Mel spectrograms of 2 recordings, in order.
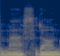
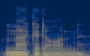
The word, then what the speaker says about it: Macedon: maedon or maedon because technically back then uh I believe ancient Greek did not have the the soft sea uh that was a development that occurs later uh so I know I I probably I imagine most people probably do use the Macedon pronunciation I do sound cool but maedon is a is the way I would do it or but yes we're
